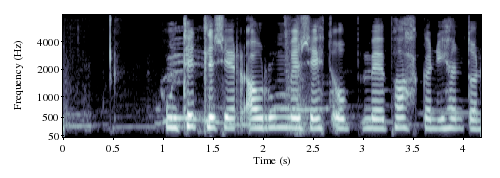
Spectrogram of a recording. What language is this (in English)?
Icelandic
